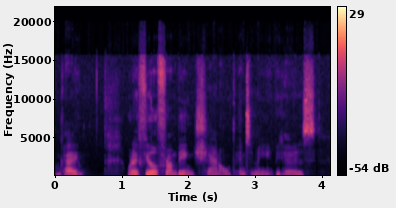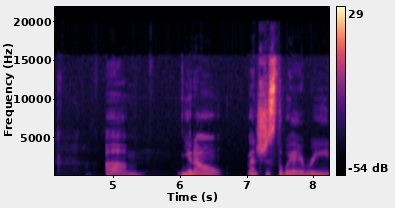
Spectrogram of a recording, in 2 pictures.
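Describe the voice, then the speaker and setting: On a very clean recording with a silent background, a woman mumbles. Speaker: tarot card reader. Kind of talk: pick-a-card tarot reading. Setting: home video recording with camera lights. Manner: mumbling.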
